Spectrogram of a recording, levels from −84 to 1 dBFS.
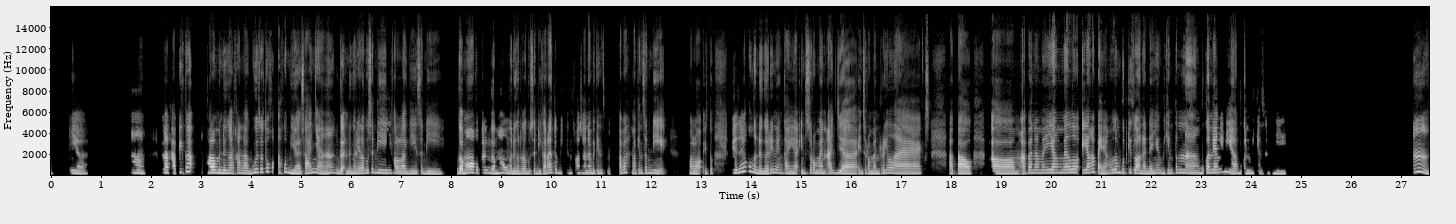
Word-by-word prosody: Mhm, - - -41
iya, 230 -2 +1 1.1
mmm. 255 -2 0 0.5
Nah 280 -1 +7
tapi, 230 +6 +1
Kak, 380 -1 +4 0.3
kalau 280 -1 +8
mendengarkan 245 -1 0
lagu 225 0 -1
itu 320 - 0
tuh 360 - -1 0.2
aku 345 - -4
biasanya 235 +5 +1 0.4
nggak 225 -2 +4
dengerin 225 +1 0
lagu 255 +3 -1
sedih 265 -2 -1 0.2
kalau 235 -1 +1
lagi 220 -1 -1 0.2
sedih. 210 -3 -1 0.4
Nggak 225 0 +7
mau, 260 +4 +6
aku 270 -1 -3
paling 255 -1 -3
nggak 215 0 +1
mau 250 +1 0
ngedengerin 210 -2 0
lagu 210 +1 -4
sedih 210 -1 -3
karena 245 +6 +3
itu 295 - -5
bikin 230 0 -11
suasana 225 -1 -2
bikin 225 +1 -3 0.4
apa, 285 - 0 0.2
makin 235 +1 -4
sedih 240 -2 -1 0.6
kalau 215 0 0
itu. - - -7 0.4
Biasanya 275 +8 0
aku 425 - -3
ngedengerin 235 0 0
yang 245 -2 -5
kayak 215 -1 -1
instrumen 230 -1 -1
aja. 230 -1 +1 0.3
Instrumen 210 -1 -2
rileks 220 -3 0 0.5
atau, 215 -1 +5 0.5
mmm, 210 -1 +3
apa 260 +3 0
namanya 260 +1 -3
yang 270 - +1
mellow, 285 +1 +2 0.2
yang 280 +2 +3
apa 330 - -2
ya, 210 - -1
yang 235 - -5
lembut 295 +1 -1
gitu, 280 0 -4 0.2
nadanya 215 +2 -1
bikin 235 +1 -4
tenang 255 -4 +1
bukan 275 +4 +3
yang 280 - +3
ini 345 +1 -2
ya, - - +3
bukan 220 0 -4
bikin 225 0 -9
sedih. 200 0 -5 2.6
Mmm, 355 +1 +4
230 Hz, 155 wpm, -24 LUFS, 220-265 Hz, 2.6 s, kalau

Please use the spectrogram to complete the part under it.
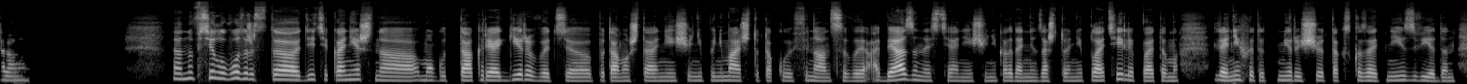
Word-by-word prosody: Да. 190 -1 -9 1.4
Да, 255 -1 -1
ну, 285 - -6
в - - -2
силу 300 -4 +5
возраста 235 -5 +2
дети, 220 +1 -2
конечно, 195 -4 +2
могут 195 0 -9
так 185 +1 +2
реагировать, 190 -2 +1
э, 170 0 -4
потому 175 -1 -2
что 175 - +4
они 175 0 -4
ещё 175 +2 +4
не 185 0 -12
понимают, 185 0 -1
что - - +1
такое 170 0 -9
финансовые 170 -2 -1
обязанности, 190 -2 +3
они 170 -1 -8
ещё 170 +1 0
никогда 170 0 -5
ни 165 0 -12
за 170 +1 -3
что 175 +1 +2
не 175 - -12
платили, 190 +4 0
поэтому 175 0 -4 0.4
для 195 -3 +3
них 210 +3 -3
этот 175 -3 -7
мир 200 -1 -5
ещё, 185 +1 +6
так 175 0 -5
сказать, 180 -3 -3
неизведан. 185 -4 -4
185 Hz, 160 wpm, -23 LUFS, 175-205 Hz, 1.4 s, ещё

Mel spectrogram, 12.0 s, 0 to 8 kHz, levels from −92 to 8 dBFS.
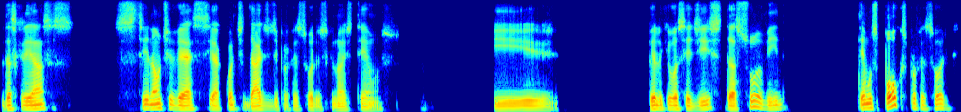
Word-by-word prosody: das 100 +1 +1
crianças 100 +4 0 0.5
se 110 - -3
não 110 +2 +4
tivesse 95 -3 +1
a 90 - +3
quantidade 90 -3 0
de 80 - -6
professores 80 -3 -7
que - - -12
nós 80 0 -3
temos? 75 -1 -5 1.4
E 80 -1 -1 1.1
pelo 100 0 +4
que 100 - -4
você 95 -2 +2
diz, 95 +8 -3
da 85 -1 +4
sua 145 - 0
vida, 100 +4 -4 0.9
temos 115 +1 +3
poucos 195 - +5
professores, 110 -2 -3
95 Hz, 115 wpm, -23 LUFS, 80-105 Hz, 1.4 s, poucos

